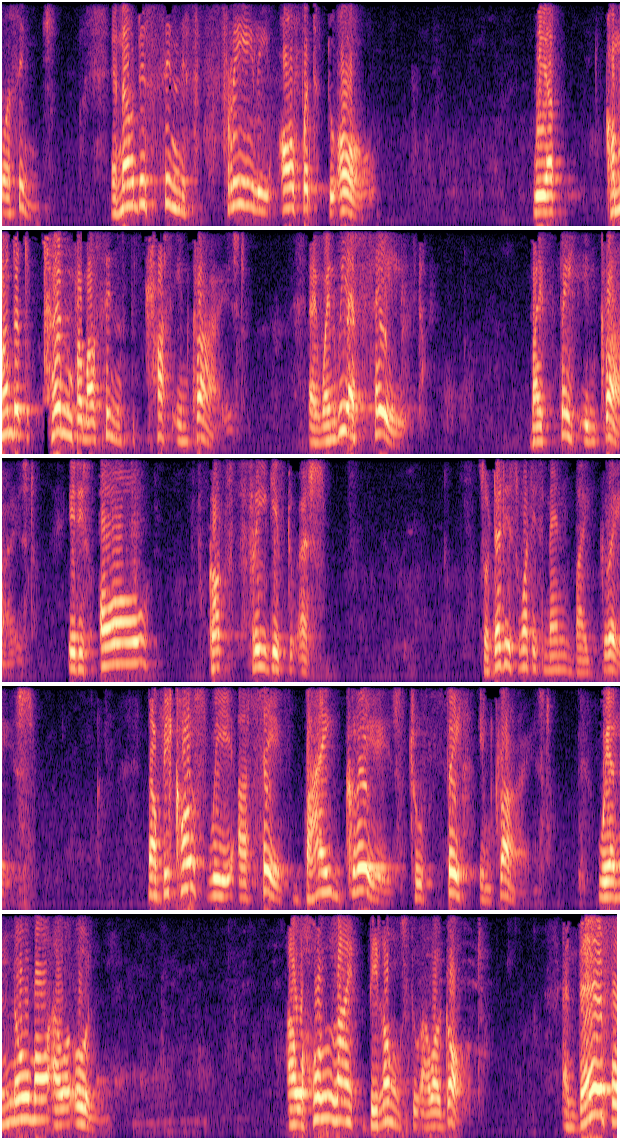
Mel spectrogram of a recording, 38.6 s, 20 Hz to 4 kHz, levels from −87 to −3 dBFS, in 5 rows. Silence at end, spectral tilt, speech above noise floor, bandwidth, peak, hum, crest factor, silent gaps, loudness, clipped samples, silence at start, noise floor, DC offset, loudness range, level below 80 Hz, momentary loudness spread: 0 s; -10 dB/octave; 42 dB; 4 kHz; 0 dBFS; none; 12 dB; none; -11 LUFS; 0.2%; 0 s; -52 dBFS; under 0.1%; 6 LU; -48 dBFS; 16 LU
